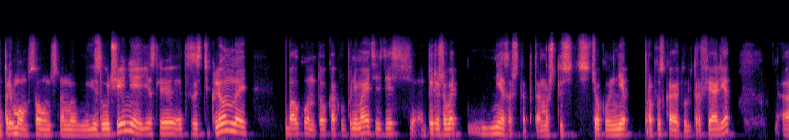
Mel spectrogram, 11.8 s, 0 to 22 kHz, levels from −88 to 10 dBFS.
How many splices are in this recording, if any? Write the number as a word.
zero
